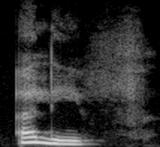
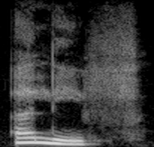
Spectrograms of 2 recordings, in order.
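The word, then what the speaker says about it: الف: language let's start a leaf a leaf let's pronounce it again alif alif let's learn some fruit's name start with letter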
